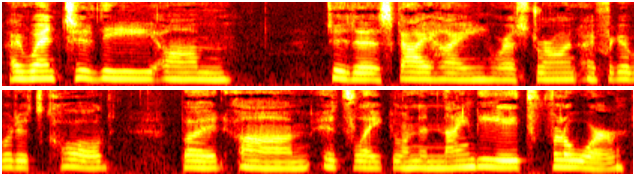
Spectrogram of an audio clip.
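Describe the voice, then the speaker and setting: A woman's voice: medium pitch, flat delivery, takes it slowly, darkish tone, dry recording. A middle-aged or older woman co-hosting a podcast, chatting casually in an agreeable, easygoing way. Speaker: podcast co-host. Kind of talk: casual chat.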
